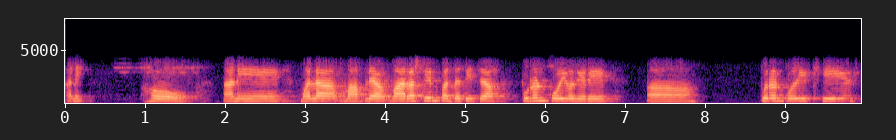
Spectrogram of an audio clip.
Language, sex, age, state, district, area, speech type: Marathi, female, 45-60, Maharashtra, Buldhana, rural, conversation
